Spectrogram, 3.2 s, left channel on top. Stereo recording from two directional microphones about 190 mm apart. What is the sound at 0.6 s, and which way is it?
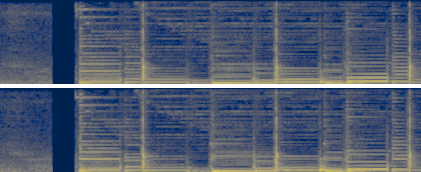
Music, centre (ahead or behind).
